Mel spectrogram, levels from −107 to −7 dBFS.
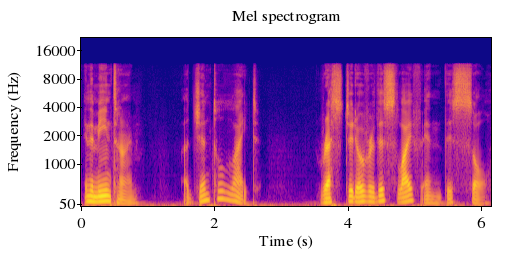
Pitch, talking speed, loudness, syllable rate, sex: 100 Hz, 125 wpm, -21 LUFS, 4.0 syllables/s, male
